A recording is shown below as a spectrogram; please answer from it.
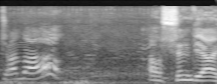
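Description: A man preaching loudly in Sindhi through a public-address microphone, with a short pause about half a second in, during which only a low rumble is heard before he speaks again.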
